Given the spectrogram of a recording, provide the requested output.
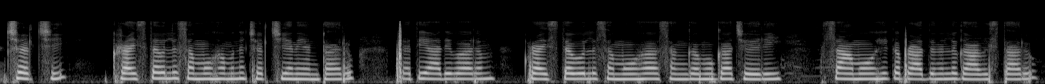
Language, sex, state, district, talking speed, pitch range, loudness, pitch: Telugu, female, Telangana, Karimnagar, 90 wpm, 250-260 Hz, -20 LUFS, 255 Hz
